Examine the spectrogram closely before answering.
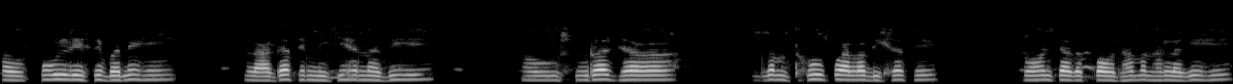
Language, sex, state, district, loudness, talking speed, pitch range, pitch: Chhattisgarhi, female, Chhattisgarh, Jashpur, -23 LUFS, 125 wpm, 205-225 Hz, 215 Hz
